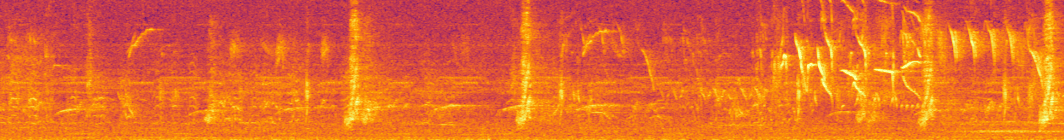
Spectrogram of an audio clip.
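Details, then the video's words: Red-rumped cacique (guaxe), Atlantic Forest bird: scattered sharp chirps and short whistled notes, then a louder burst of rapid high squeaky twitters near the end, over steady insect-like background hiss. "Guaxe (Cacicus haemorrhous)"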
